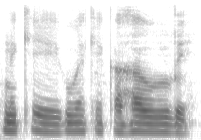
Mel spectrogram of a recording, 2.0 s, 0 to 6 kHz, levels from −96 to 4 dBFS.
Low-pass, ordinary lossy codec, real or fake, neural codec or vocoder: 5.4 kHz; AAC, 32 kbps; real; none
